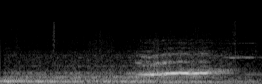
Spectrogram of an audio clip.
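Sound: car approaching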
